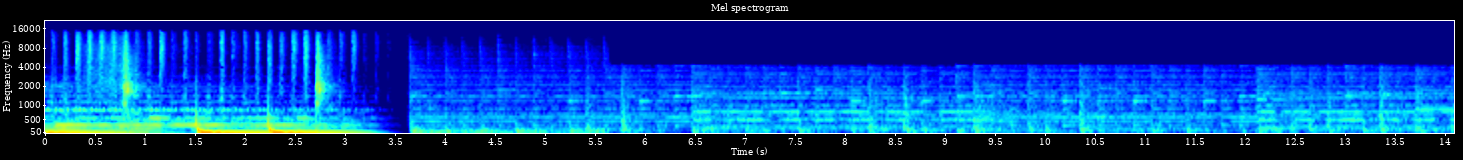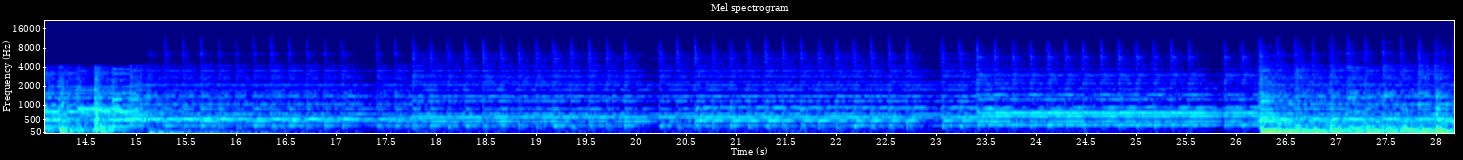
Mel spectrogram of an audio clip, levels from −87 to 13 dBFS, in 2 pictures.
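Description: From 5.64 to 15.13 s the sound abruptly loses everything above 4.2 kHz, drops about 10 dB and gains faint hiss: likely an input switched to a poorer device, not simple filtering.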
